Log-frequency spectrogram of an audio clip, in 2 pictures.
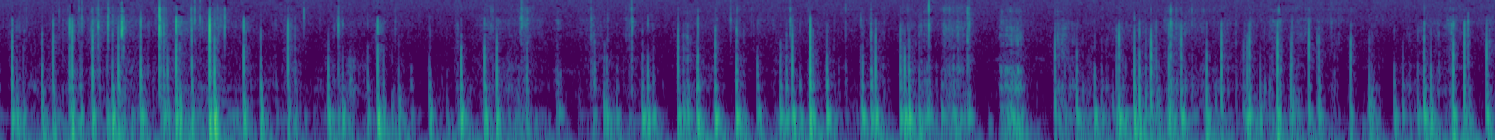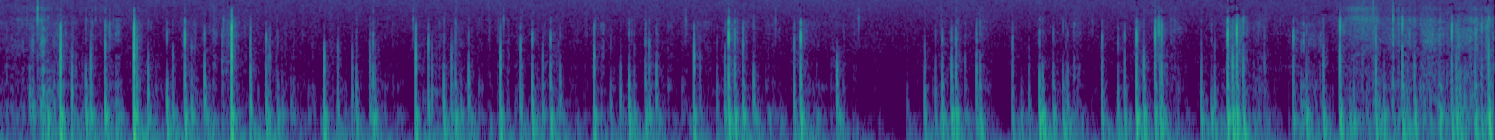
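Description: Long red and gold nails scratch and tap with both hands on the top edge and outer surface of a thin, flexible gold glitter foam sheet curved like a hood around a glitter mannequin mic head. The result is a dense, continuous run of soft, low, muffled scratching and tapping with quick, crisp flicks throughout, with no pauses.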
